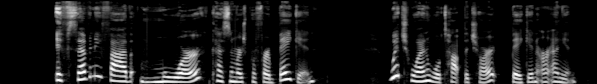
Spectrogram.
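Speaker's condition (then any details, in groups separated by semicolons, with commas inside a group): No condition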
